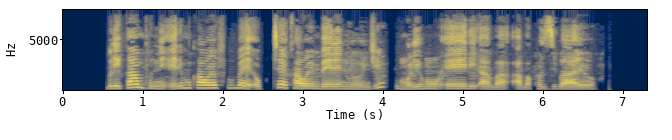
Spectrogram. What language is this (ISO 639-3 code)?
lug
